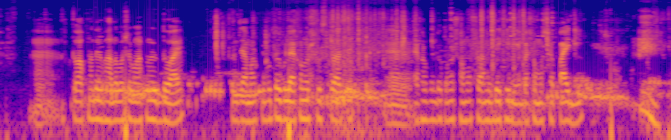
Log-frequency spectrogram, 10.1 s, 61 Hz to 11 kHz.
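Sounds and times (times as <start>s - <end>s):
pigeons cooing: 2.0s - 6.3s, 7.3s - 10.0s.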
